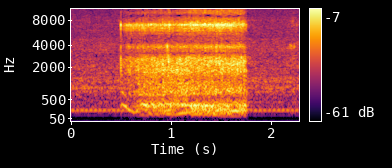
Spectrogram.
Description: Watch this lazy dog snore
